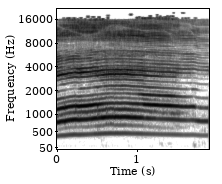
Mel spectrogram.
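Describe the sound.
A voice imitates a creature's lonely cry, said to start like a house cat, turn into something like goat chatter and end like an owl: one long, steady, high wailing note held for about two seconds, fairly loud, fading slightly at the end with no talking over it.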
